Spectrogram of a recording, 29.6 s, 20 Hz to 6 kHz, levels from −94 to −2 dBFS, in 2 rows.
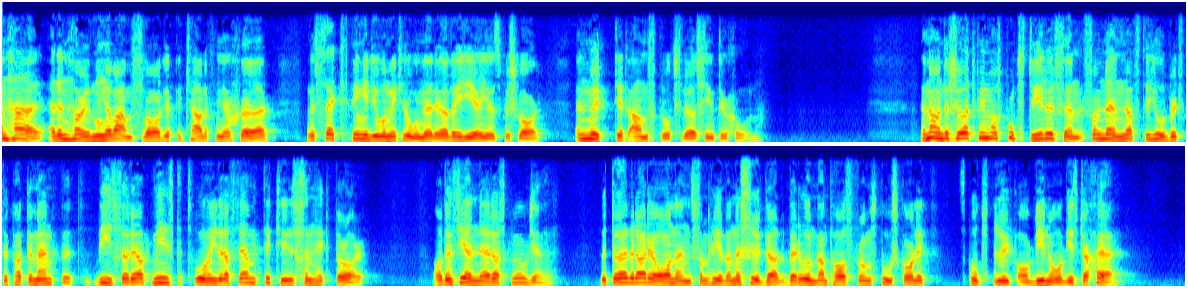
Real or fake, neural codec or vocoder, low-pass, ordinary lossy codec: fake; codec, 16 kHz, 0.5 kbps, FunCodec, trained on LibriTTS, 25 frames a second; 5.4 kHz; none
